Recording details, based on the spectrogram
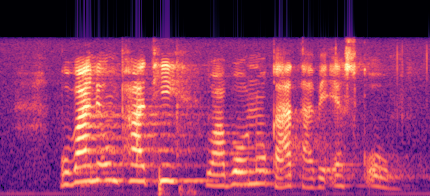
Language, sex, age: South Ndebele, female, 20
